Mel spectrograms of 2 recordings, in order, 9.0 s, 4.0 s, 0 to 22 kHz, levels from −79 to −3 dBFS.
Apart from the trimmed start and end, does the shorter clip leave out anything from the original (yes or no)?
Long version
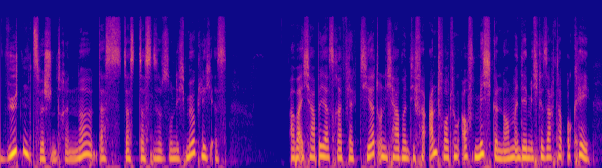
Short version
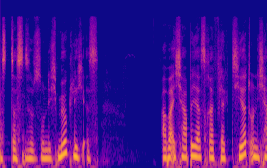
no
